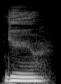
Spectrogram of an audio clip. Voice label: FEM SPOKEN; ILIO; Vocal Planet VOL-4; R&B & Dance

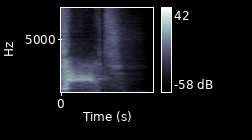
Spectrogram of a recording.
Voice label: "katsch", shouts; Best Service; Hyper Dance

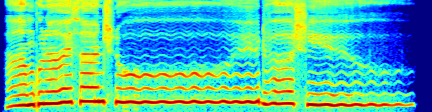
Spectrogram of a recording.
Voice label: WELSH F, World Voices

